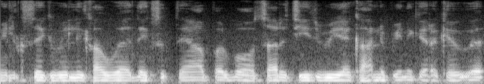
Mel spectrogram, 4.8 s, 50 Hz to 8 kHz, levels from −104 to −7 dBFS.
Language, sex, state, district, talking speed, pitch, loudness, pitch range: Hindi, male, Chandigarh, Chandigarh, 250 wpm, 95 Hz, -15 LUFS, 90-95 Hz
